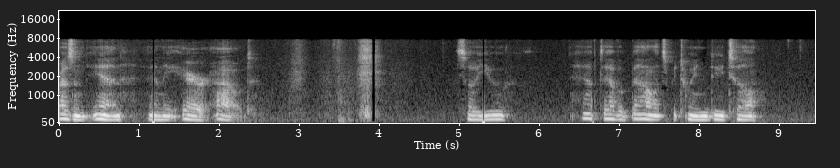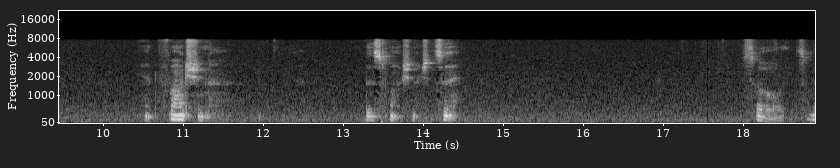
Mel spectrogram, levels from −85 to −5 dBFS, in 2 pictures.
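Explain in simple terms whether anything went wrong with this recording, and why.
There are six brief underruns with held sample: the playback buffer ran dry, so the sound froze on its last value and went flat. They fall at 1.16–1.18, 3.90–3.95, 5.29–5.31, 6.67, 13.47 and 17.55 s, each lasting between 10 and 43 ms. Nothing was skipped, so playback picks up where it stopped.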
